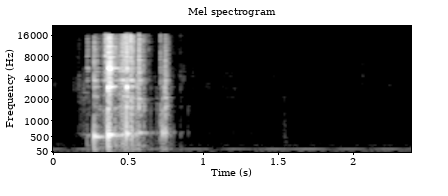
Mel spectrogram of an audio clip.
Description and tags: Ice Into Martini Shaker FF295
Dropping ice into martini shaker, ice hitting metal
